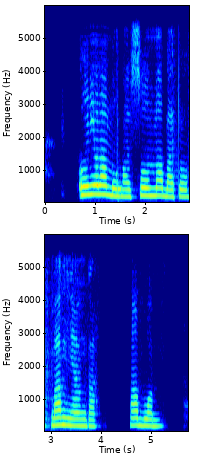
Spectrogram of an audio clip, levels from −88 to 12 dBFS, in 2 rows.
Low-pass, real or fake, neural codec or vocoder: 5.4 kHz; fake; codec, 16 kHz, 1.1 kbps, Voila-Tokenizer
